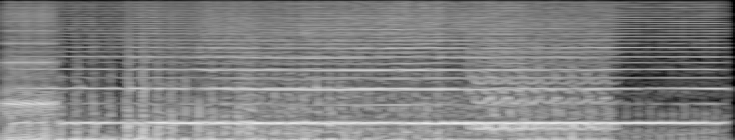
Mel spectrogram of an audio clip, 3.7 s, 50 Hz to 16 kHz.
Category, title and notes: Sound effects > Electronic / Design
Optical Theremin 6 Osc Destroyed-008
Scifi, Synth, Alien, Glitchy, Noise, Spacey, Robot, DIY, FX, Electronic, Bass, Glitch, Optical, Theremin, noisey, Robotic, Experimental, Instrument, Theremins, Electro, Trippy, Handmadeelectronic, Sci-fi, Analog, Otherworldly, Digital, Dub, Sweep, Infiltrator, SFX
